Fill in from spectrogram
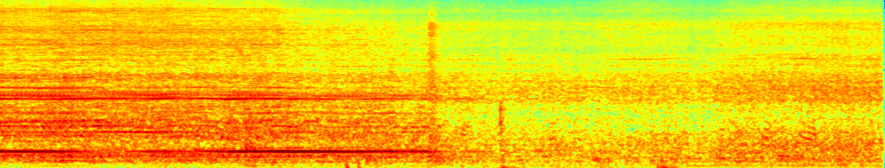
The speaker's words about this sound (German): Zunächst wird die Verblüffung an diesem Ring hier aufgehoben. Sie sehen sich, ein Sperrring bewegt sich. Äh, der die Türe freigibt. Die Türe geht nun auf. Sie haben den ersten Blick in das Innere des Reaktorumschließungsgehäuses.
